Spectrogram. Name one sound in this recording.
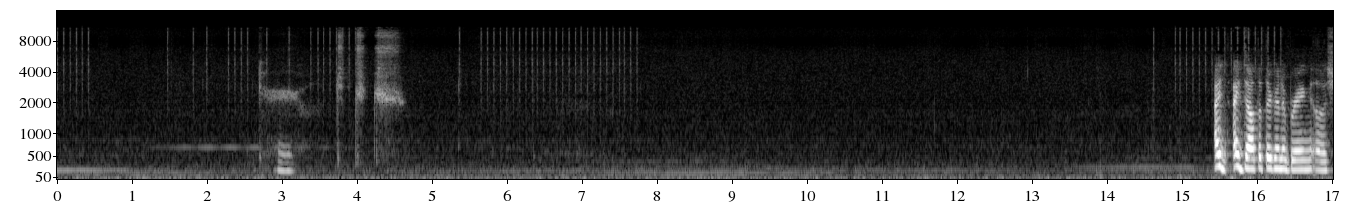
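Short electronic ticks sound rapidly as a menu scrolls.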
